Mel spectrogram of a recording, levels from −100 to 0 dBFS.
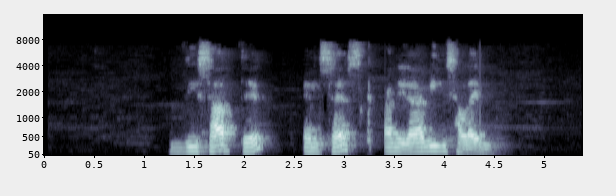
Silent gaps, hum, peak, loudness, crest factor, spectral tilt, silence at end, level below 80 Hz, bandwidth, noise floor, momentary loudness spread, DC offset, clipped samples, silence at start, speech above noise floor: none; none; -2 dBFS; -20 LUFS; 20 dB; -5 dB/octave; 0.9 s; -64 dBFS; 7.8 kHz; -75 dBFS; 12 LU; under 0.1%; under 0.1%; 1.25 s; 55 dB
